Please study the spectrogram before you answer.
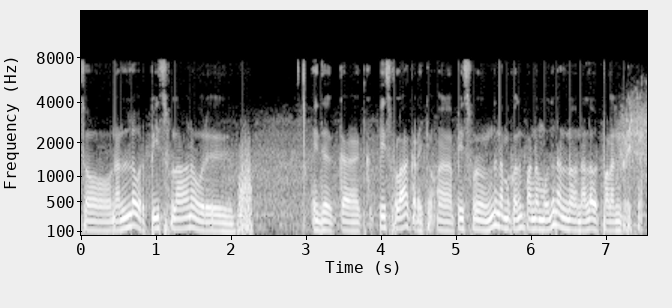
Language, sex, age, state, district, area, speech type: Tamil, male, 30-45, Tamil Nadu, Tiruvarur, rural, spontaneous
